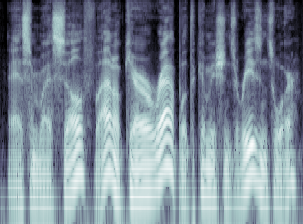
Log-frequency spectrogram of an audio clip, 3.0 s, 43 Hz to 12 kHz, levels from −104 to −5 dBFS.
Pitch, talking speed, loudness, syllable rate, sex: 100 Hz, 255 wpm, -17 LUFS, 6.3 syllables/s, male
